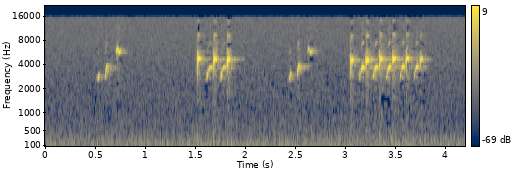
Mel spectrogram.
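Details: Goldfinch singing Cadiz-style phrases: paired rising chirps alternate with quick bursts of three to six tinkling notes, spaced by short silences.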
